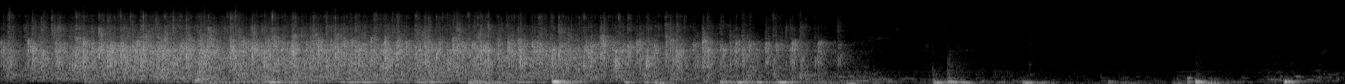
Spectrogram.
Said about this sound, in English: So come on up, give Kathleen a round of applause.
